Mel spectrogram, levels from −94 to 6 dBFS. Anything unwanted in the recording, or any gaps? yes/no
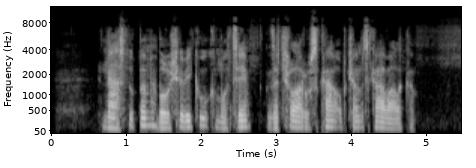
no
